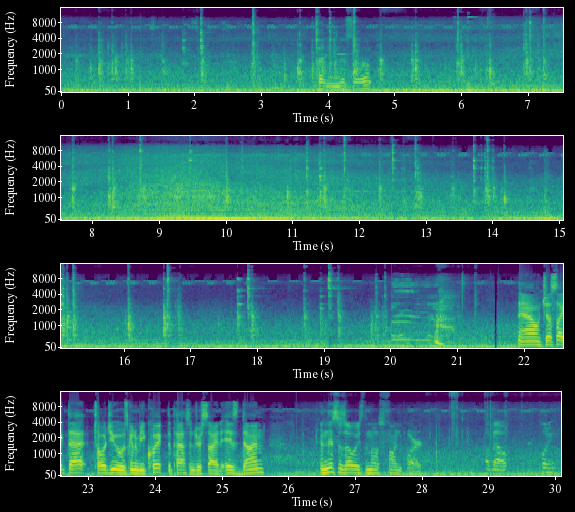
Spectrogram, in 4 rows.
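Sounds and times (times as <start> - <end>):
metallic clicks and clanks: 0.0 - 20.0.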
